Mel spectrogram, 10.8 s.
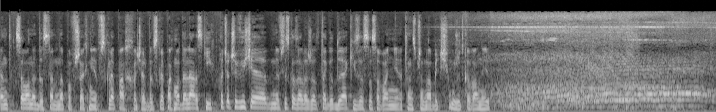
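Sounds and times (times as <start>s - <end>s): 
speech: 0.0s - 8.2s
civilian drone's propellers whirring during takeoff: 6.3s - 10.7s.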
